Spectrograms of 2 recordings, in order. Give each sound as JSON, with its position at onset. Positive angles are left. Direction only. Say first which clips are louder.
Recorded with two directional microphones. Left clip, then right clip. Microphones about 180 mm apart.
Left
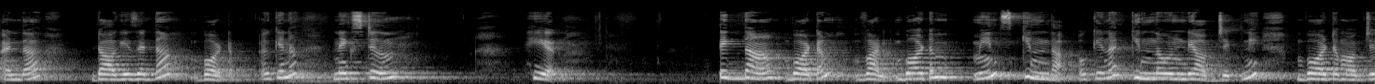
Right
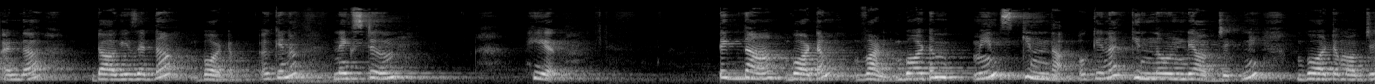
{"t": 0.0, "sound": "a woman's voice", "louder": "left 2 dB", "side_deg": 25}
{"t": 5.3, "sound": "a woman's voice", "louder": "left 3 dB", "side_deg": 20}
{"t": 7.2, "sound": "a woman's voice", "louder": "left 2 dB", "side_deg": 20}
